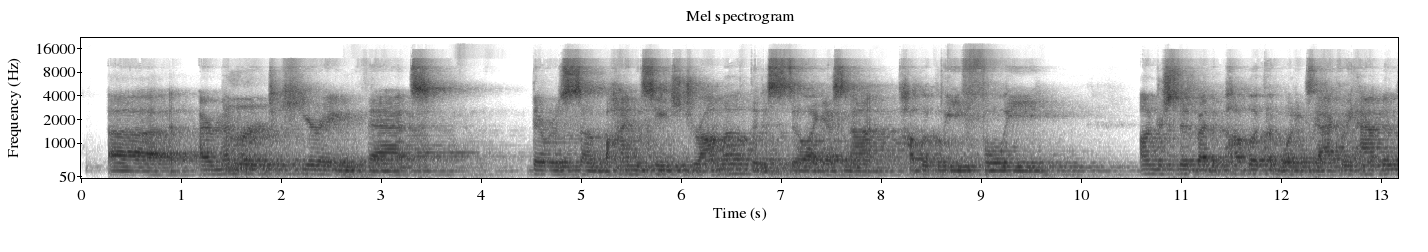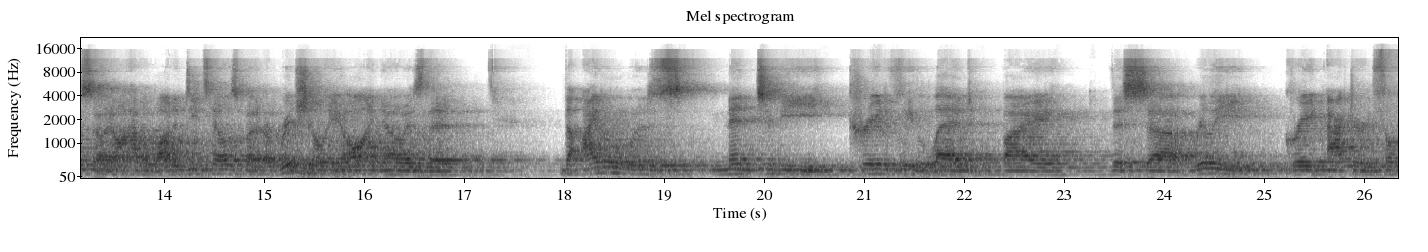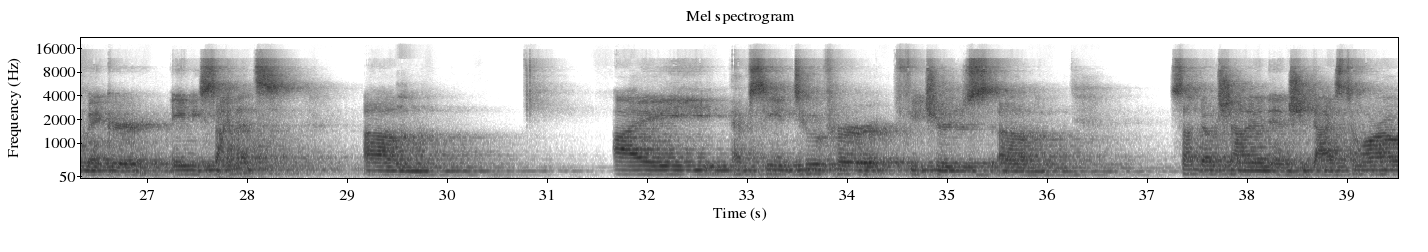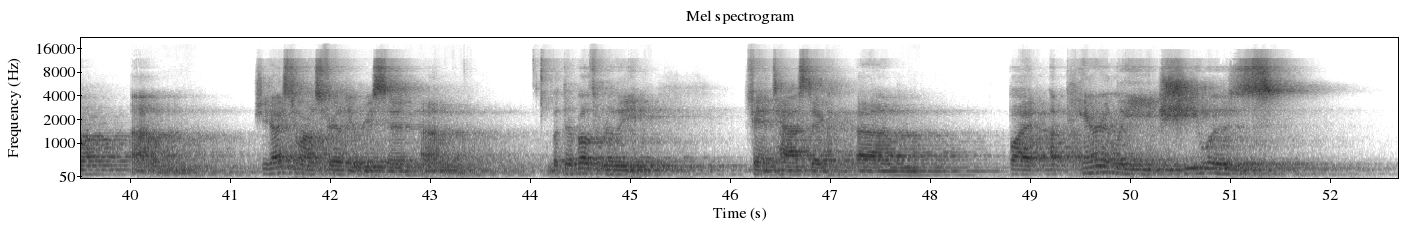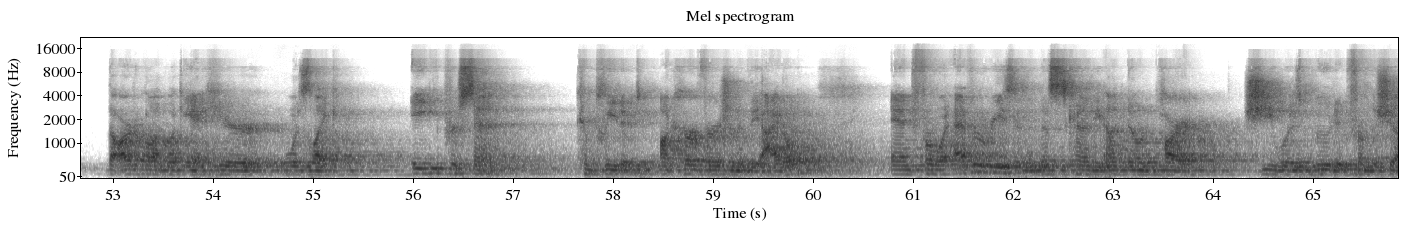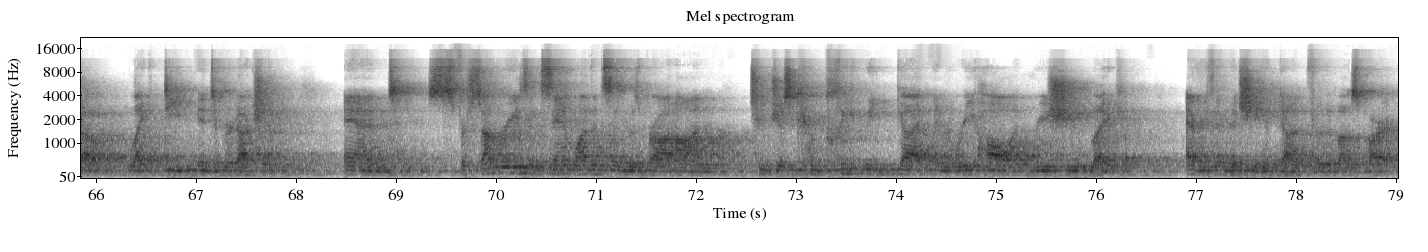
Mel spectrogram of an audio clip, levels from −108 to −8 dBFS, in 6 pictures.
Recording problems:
room echo; slight; dies away in 1.9 s
off-mic speech; somewhat distant
garbled, watery; slightly; nothing above 15.5 kHz
thin; very slightly; fading below 300 Hz

